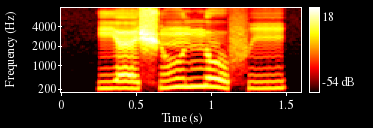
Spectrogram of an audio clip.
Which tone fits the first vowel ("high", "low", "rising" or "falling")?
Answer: low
